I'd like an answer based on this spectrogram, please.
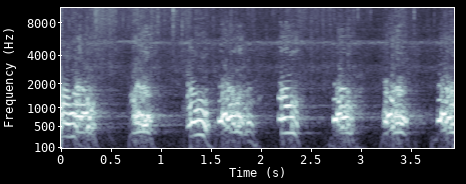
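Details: One of the hunting dogs barks treed on raccoons high in a tree, including one named Bandit wearing an orange collar; loud, evenly spaced barks follow each other about every half second.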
